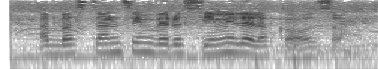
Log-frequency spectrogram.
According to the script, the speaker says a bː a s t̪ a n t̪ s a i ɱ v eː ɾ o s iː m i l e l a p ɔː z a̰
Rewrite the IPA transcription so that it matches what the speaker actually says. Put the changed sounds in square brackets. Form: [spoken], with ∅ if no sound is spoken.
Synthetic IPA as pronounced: a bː a s t̪ a n t̪ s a i ɱ v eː ɾ o s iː m i l e l a [k] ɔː z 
